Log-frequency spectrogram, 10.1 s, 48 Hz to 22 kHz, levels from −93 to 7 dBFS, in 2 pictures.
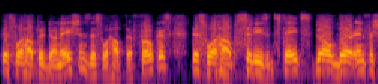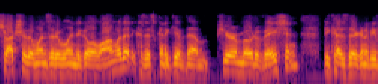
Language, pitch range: English, 110-130 Hz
